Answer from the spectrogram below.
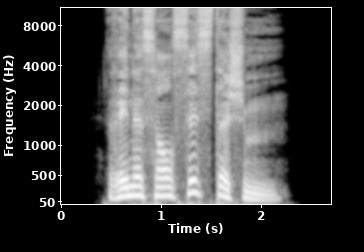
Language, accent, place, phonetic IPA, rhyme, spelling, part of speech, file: German, Germany, Berlin, [ʁənɛsɑ̃ˈsɪstɪʃm̩], -ɪstɪʃm̩, renaissancistischem, adjective, De-renaissancistischem.ogg
- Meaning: strong dative masculine/neuter singular of renaissancistisch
